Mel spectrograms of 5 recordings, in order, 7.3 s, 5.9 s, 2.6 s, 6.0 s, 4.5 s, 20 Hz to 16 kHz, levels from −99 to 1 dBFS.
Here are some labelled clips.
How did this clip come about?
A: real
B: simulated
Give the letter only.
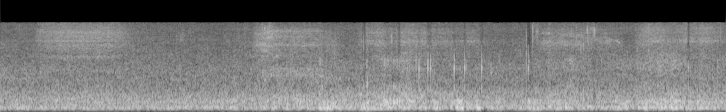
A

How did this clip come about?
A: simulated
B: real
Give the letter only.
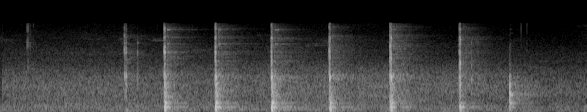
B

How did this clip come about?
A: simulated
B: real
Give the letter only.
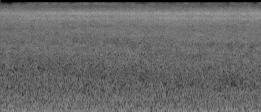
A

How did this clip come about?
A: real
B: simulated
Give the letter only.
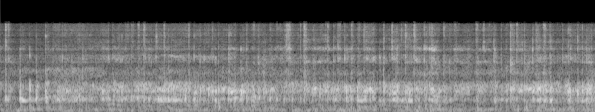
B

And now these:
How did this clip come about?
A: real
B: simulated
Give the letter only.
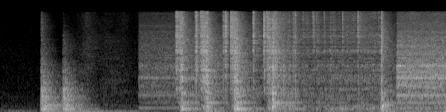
A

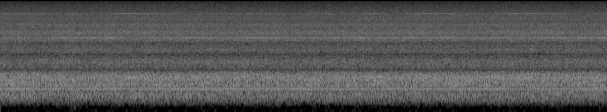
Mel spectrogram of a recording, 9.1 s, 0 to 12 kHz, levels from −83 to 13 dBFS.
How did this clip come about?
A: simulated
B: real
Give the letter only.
A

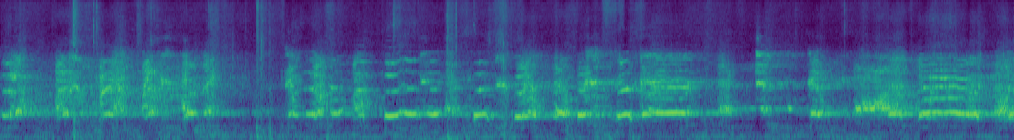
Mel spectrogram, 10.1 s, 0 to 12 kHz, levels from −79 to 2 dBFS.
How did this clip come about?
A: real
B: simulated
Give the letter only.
B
